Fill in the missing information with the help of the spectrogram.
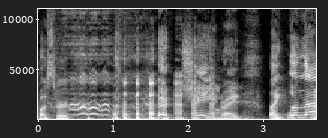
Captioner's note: laugh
